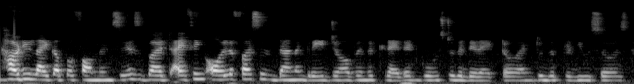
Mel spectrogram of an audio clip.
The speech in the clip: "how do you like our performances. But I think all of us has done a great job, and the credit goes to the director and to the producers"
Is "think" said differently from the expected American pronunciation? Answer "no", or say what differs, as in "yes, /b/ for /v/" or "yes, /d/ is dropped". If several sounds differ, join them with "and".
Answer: yes, /t/ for /θ/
